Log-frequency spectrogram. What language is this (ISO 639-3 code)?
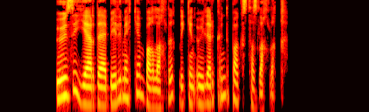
uig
